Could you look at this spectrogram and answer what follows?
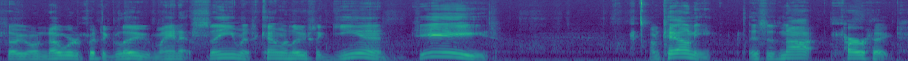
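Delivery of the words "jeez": exasperated. Real, not acted. Frustrated exclamation.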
